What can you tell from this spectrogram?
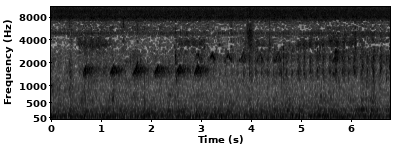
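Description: Near silence: quiet outdoor ambience with a faint animal call, short high chirping notes repeating two or three times a second, clearest over the first three seconds and then fading, over a steady high hiss.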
